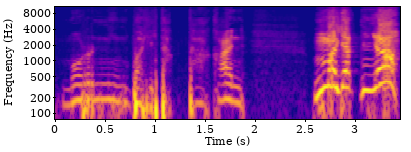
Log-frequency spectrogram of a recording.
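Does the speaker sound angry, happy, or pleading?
angry. It is said in an angry way.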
